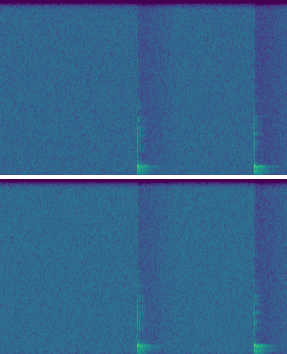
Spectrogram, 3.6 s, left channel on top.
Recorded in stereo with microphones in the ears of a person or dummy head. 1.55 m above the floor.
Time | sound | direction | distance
1.7 | a pop | 15° left (ahead or behind) | 3.5 m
